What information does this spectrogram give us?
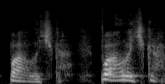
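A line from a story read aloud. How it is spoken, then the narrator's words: Muttering. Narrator (Ukrainian): бурмотів Гаррі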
